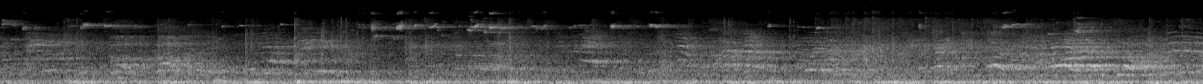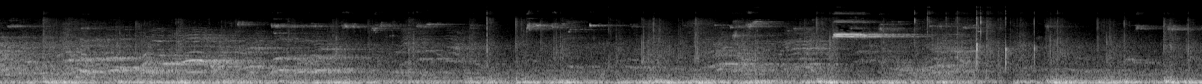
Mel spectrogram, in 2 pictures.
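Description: Young players call out and chatter across the gym.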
